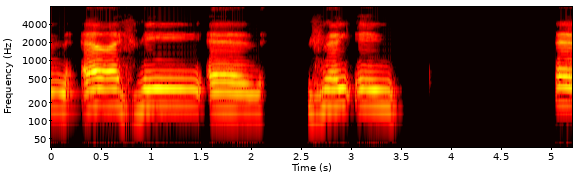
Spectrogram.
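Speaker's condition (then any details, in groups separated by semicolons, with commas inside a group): Moebius syndrome; no speech until age 4, speech therapy, excess saliva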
